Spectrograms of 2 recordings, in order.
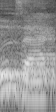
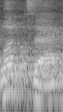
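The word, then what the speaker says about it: Lucak: Now, he pronounces his name Luzak, but I like to pronounce it Lutzak. It's L-U-C, because I'm lucky to have him as a friend.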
